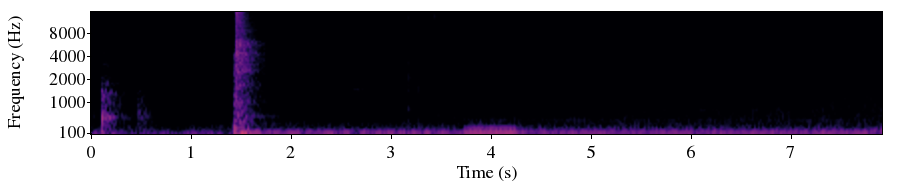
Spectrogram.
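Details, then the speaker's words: Atari Asteroids arcade cabinet powered up after recapping work: sharp switch thump, steady low mains hum and a brief tone; normal power-up. "sounds like it's working should have a picture here pretty quick and yes there it goes"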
